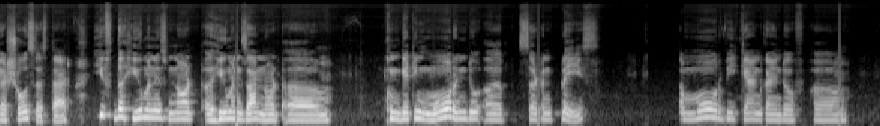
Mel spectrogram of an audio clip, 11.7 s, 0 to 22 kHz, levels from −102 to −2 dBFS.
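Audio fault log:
3.14–3.17 s, 7.17–7.19 s, 11.19–11.21 s: gap between chunks. The speech is cut by three silent holes of about 23 ms each, spaced about 4 s apart. The audio was delivered in 4-second chunks, and a short stretch of silence was inserted at each join. Unlike a dropout, no speech is lost. The sound resumes exactly where it stopped, and the strict regular spacing points to chunk boundaries rather than random network loss.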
